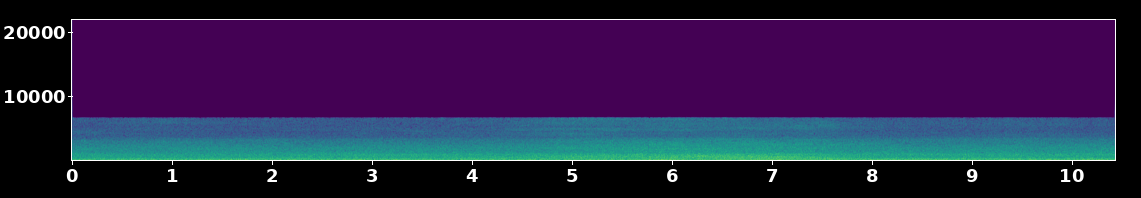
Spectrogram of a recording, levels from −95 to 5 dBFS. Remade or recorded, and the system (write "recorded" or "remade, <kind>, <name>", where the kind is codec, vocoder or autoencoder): recorded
